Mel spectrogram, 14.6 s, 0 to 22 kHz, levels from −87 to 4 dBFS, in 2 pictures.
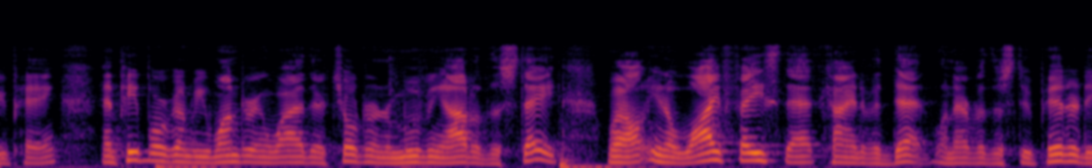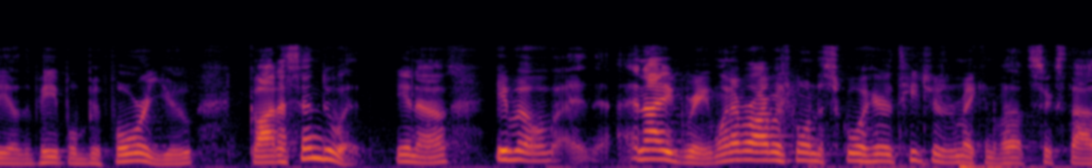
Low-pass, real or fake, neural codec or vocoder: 7.2 kHz; real; none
